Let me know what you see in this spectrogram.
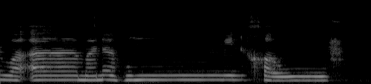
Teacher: یہ نون ساکن ہے، اس کے بعد خا حروف حلقی میں سے آ رہی ہے تو یہاں پہ ہم نے اظہار کرنا ہے، نون کو بالکل ظاہر کر کے پڑھنا ہے، اس کے اوپر اخفا نہیں کرنا، اس کے اوپر ٹھہرنا نہیں ہے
